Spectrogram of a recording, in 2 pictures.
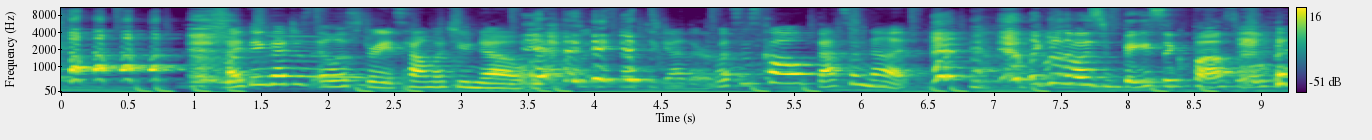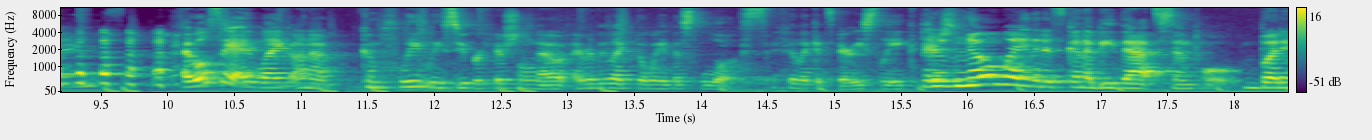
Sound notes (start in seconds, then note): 0.0 laughs; 3.4 laughs; 8.8 laughs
